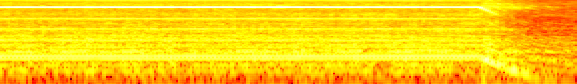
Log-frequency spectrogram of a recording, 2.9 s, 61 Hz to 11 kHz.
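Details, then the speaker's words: Car with Viper non-independent front end on the dyno, previously near 450: high, steady whine holding one pitch, then winding smoothly down when power is cut; strong, normal-running motor. "Listen to that thing. You can hear it. I just like when it's a really strong running motor."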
